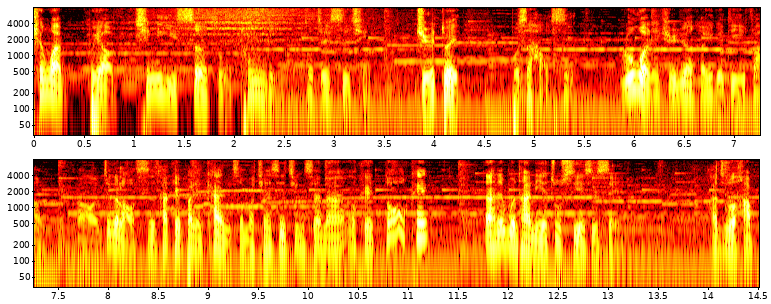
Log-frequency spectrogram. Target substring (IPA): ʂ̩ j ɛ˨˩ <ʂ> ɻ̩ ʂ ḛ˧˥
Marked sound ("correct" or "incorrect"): correct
